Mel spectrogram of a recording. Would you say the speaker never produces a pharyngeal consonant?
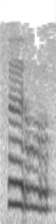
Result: yes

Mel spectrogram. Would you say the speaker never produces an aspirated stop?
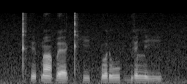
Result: no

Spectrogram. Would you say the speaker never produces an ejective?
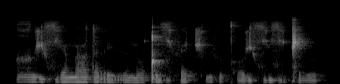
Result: yes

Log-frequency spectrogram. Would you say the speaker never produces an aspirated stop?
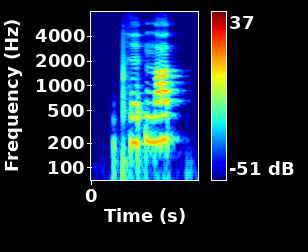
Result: no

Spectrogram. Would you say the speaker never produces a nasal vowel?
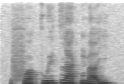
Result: yes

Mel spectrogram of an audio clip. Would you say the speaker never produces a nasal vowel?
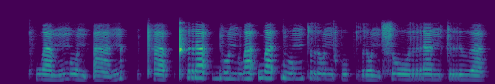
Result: yes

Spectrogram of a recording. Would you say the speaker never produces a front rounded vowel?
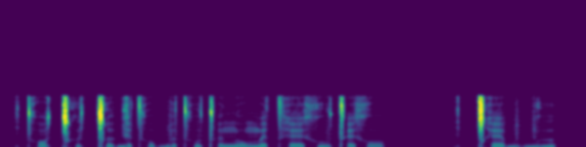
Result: no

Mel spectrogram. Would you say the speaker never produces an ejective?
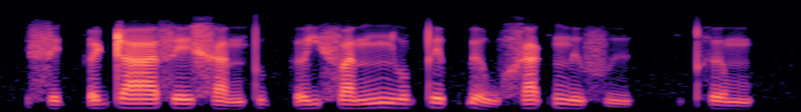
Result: yes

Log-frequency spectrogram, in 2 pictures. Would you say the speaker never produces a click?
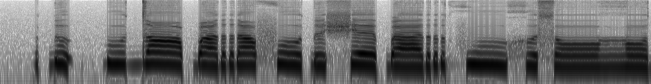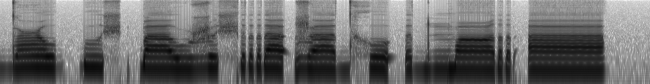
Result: yes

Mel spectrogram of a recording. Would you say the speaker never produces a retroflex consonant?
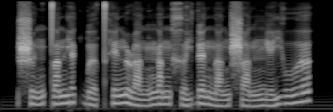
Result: no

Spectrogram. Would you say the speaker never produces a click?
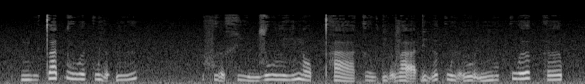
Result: yes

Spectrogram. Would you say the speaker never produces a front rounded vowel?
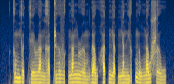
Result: yes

